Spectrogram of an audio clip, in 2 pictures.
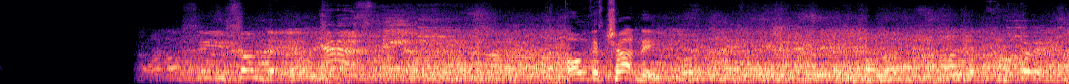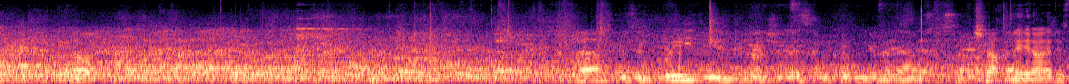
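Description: A crowd chatters loudly all around.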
